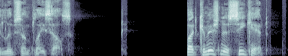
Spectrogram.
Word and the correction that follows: Keechant Sewell: um, am I pronouncing her name correctly? No, Keechant Sewell. Sewell is her last name.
